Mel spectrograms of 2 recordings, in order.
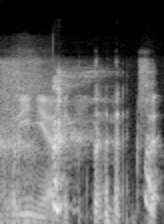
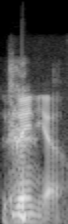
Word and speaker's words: Xena: pronouncing her name wrong it's not Zena zenya like like the Russian zenya zenya I have no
